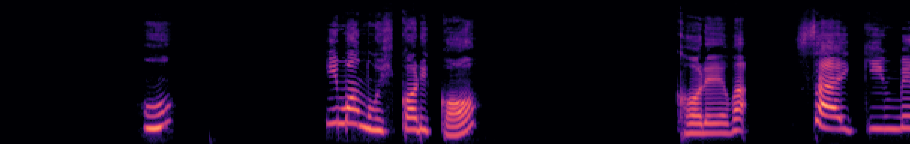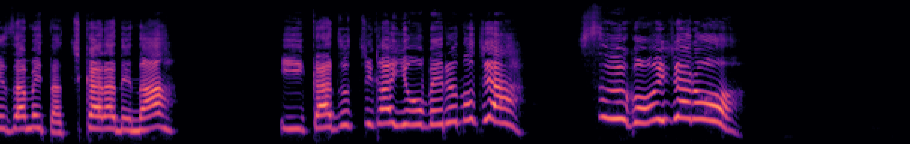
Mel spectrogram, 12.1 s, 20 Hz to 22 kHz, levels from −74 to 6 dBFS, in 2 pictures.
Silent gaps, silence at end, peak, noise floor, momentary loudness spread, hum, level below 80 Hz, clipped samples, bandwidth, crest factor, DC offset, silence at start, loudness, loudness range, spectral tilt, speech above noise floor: 2.87-2.91 s, 3.32-4.41 s, 5.01-5.25 s, 7.28-7.86 s; 1.15 s; 0 dBFS; -84 dBFS; 12 LU; none; -88 dBFS; under 0.1%; 19 kHz; 22 dB; under 0.1%; 0.95 s; -19 LUFS; 4 LU; -1.5 dB/octave; 64 dB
